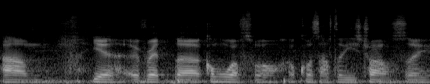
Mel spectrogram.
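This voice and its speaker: A young man from Samoa, an athlete, answering interview questions calmly and steadily. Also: on the low side, normal speed. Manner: calm, steady, repeats phrases. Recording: clear background noise.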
